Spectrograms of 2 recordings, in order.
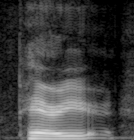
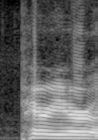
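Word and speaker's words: Pierer: how do you say is it perier yeah it's like perier like the water company perer Mobility AG um they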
